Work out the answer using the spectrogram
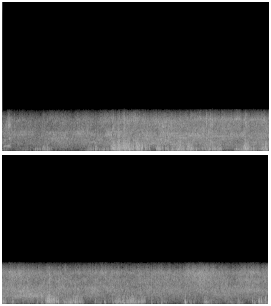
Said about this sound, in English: Kinda sorta, it's a little windy. Umbrellas can get a little tricky in the wind. And I hope the car noise isn't too much too. It's really loud on the street right now.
